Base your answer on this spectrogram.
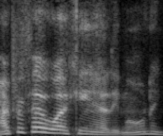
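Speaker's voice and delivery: strong, full Liverpool accent. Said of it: "sound like you were from the Beatles".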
